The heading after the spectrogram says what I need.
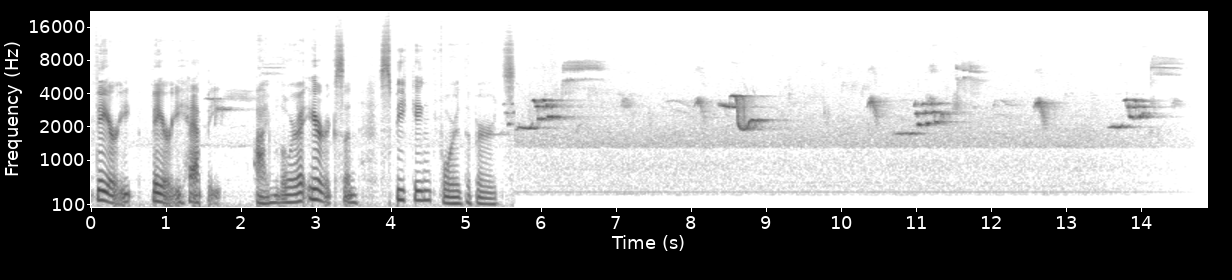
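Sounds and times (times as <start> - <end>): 
speech: 0.1 - 5.8
wood thrush singing fluting phrases: 5.5 - 14.6.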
